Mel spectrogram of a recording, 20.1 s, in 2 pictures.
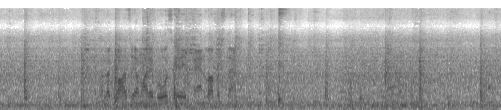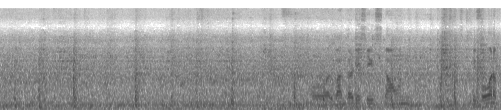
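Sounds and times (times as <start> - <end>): train wheels rumbling on rail: 0.0 - 20.0
wheels clacking over rail joints: 1.6 - 8.6, 12.6 - 20.0.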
